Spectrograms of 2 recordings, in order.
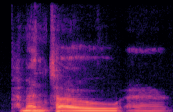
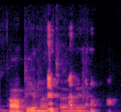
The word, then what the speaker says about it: Papiamento: Like he's learning like Georgian and Hebrew and Pimento, Papiamento. How do you say that? Papiamento. That's the one, Papiamento.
